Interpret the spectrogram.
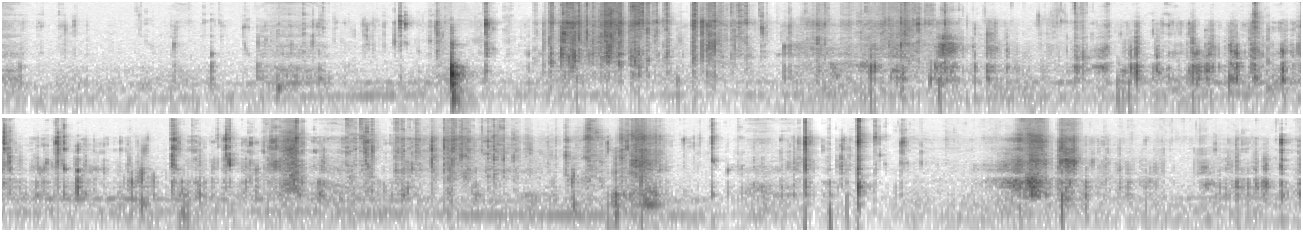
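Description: Close-up eating sounds: a person biting and chewing crunchy food, an irregular run of crunches and mouth clicks with short pauses between bites. The food is a vegan taco bowl and burrito.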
